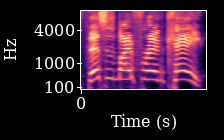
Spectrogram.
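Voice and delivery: very high, slow, hollered introduction; exaggerated high-pitched loud woman impression; loud American lady. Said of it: "except they're very loud".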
